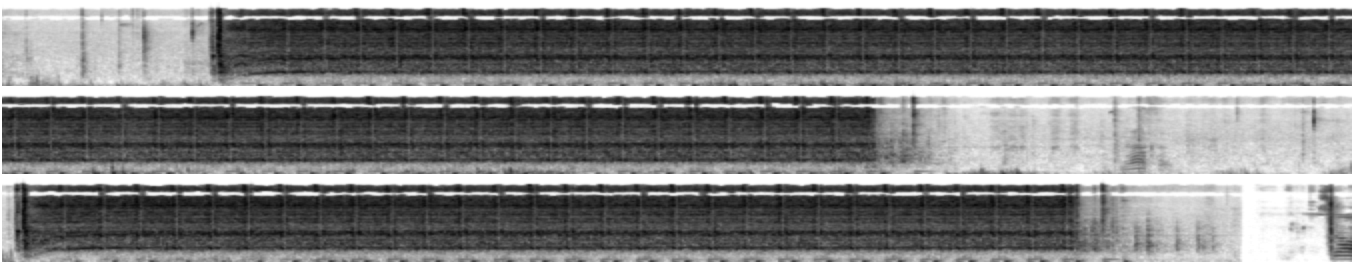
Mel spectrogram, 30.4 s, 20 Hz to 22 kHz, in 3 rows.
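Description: Cub Cadet HDS 2135 riding mower's electric starter cranking its engine with the choke on, in two long tries of about fifteen and eight seconds. Each try has a rapid, even chugging under a steady starter whine that rises as it spins up. The engine never catches: a crank-but-no-start that the owner, having found spark, takes for a fuel problem.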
